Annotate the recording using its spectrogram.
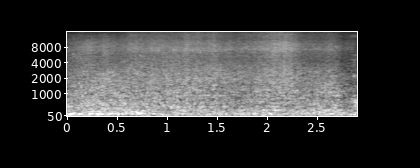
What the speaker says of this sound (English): When big waves or strong winds come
